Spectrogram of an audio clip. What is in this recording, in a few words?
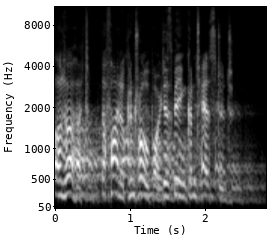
Announcer last flag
